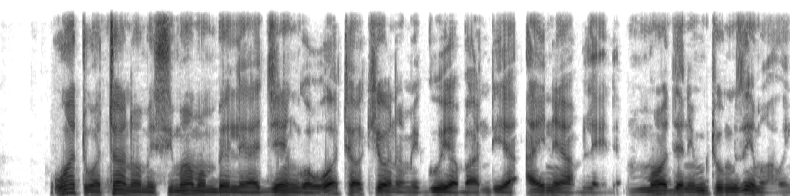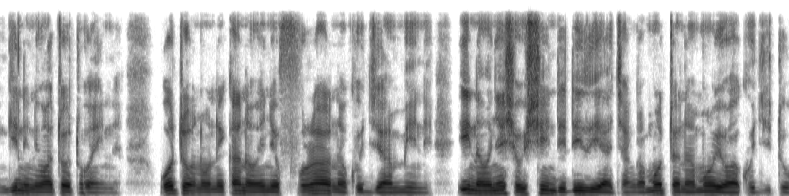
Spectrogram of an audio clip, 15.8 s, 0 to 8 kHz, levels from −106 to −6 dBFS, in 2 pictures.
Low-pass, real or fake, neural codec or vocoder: 7.2 kHz; real; none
